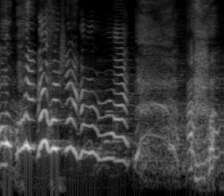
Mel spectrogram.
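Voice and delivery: acted astonished freak-out, very high, very loud. Retelling own reaction to guessing a stranger's name: imitating own freaked-out reaction. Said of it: "as freaked out as she was".

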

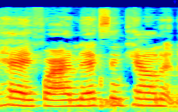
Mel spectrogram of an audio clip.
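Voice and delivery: ordinary talk

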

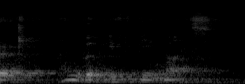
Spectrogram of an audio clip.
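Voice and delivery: very hushed, quiet, shy, bashful and embarrassed voice. Speaker acts out others admitting their gift, in a mock-shy, embarrassed voice. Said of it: "in a slightly shy and embarrassed voice would go".

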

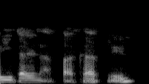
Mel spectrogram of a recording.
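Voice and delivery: put-on whisper. Imagining Roger Goodell whispering in someone's ear: Roger Goodell whispering. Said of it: "Roger Goodell right now whispering in his ear".

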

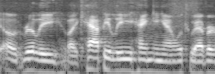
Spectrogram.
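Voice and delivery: plain

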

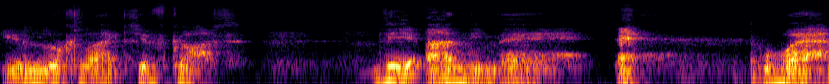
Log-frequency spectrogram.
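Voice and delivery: put-on soft, breathy, sultry murmur in a Spanish accent. Narrating what Antonio says to Alita: Antonio's sexy Spanish accent. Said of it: "in his sexy Spanish accent".

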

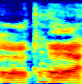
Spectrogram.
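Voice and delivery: put-on very high pleading child voice. Voicing a market kid begging a parent for a toy: child begging parent. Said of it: "And they're like".

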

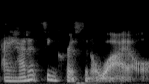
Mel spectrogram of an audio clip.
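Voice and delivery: mumbling, muttering under the breath. Retelling what a guest said while others talked over her: imitating muttering under her breath. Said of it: "under her breath".

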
